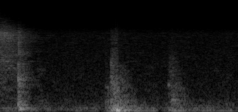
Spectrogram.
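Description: Dull thuds of a large inflated latex balloon being handled and bumped by hand: a short one near the start, a louder, deep thump about a second in, and a lighter one just after.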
